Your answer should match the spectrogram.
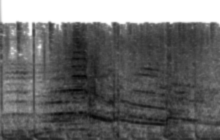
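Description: Race car engines roar and tires squeal in a motor sports theme jingle, a loud, continuous wash of revving with gliding engine pitch throughout.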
